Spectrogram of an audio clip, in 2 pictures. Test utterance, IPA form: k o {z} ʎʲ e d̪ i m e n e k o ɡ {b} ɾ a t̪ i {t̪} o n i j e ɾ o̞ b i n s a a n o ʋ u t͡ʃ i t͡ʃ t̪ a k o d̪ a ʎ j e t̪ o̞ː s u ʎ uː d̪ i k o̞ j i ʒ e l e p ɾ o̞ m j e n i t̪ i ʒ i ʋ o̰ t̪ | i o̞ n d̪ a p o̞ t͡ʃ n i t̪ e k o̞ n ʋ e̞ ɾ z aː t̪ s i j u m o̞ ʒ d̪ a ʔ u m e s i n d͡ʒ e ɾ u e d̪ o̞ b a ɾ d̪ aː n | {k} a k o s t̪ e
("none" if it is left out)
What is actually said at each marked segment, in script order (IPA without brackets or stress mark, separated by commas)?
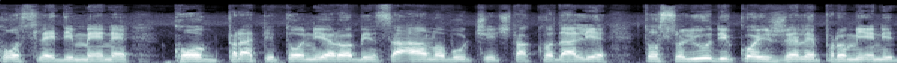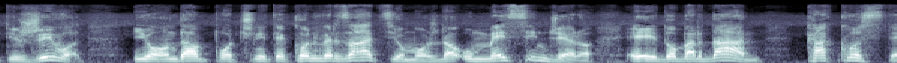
s, p, t̪, k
